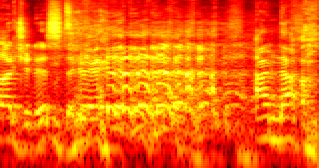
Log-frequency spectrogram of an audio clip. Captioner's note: streamers laughing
